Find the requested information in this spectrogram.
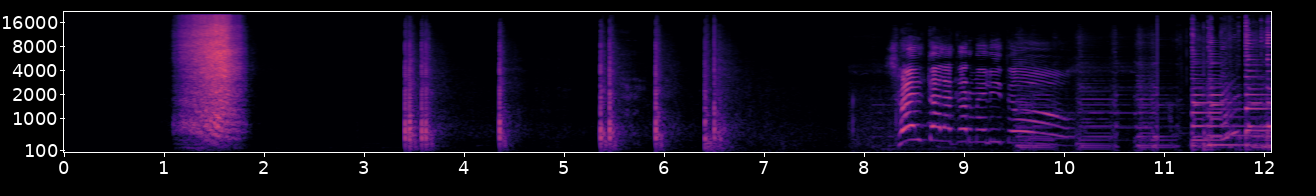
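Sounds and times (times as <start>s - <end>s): short noisy rush: 1.1s - 1.8s.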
